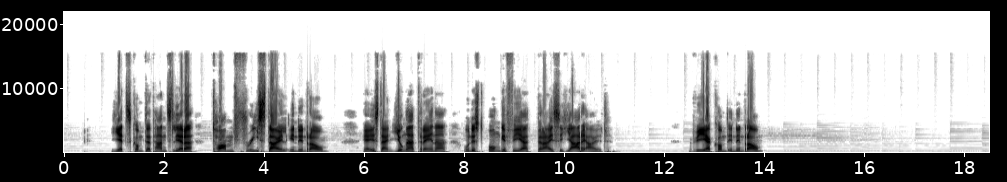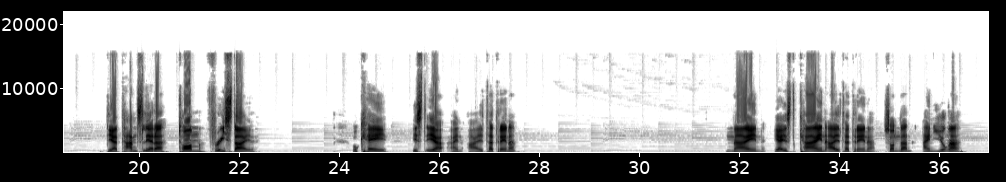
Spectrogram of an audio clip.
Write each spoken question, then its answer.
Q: Wer kommt in den Raum?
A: Der Tanzlehrer Tom Freestyle.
